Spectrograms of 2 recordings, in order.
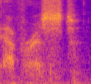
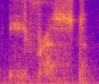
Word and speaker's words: Everest: the early 1800s M Everest is pronounced as Everest not Everest as is named after George Everest we say cheese before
